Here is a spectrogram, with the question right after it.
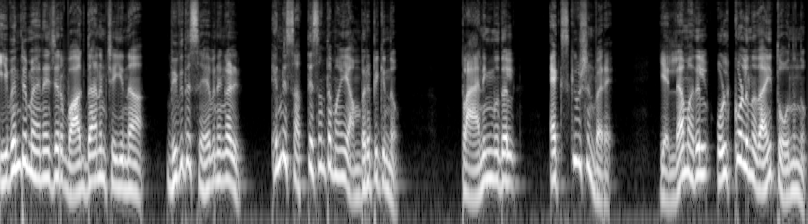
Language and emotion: Malayalam, surprised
